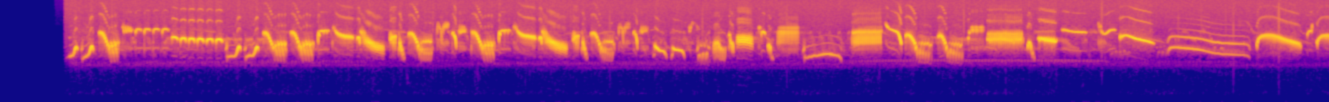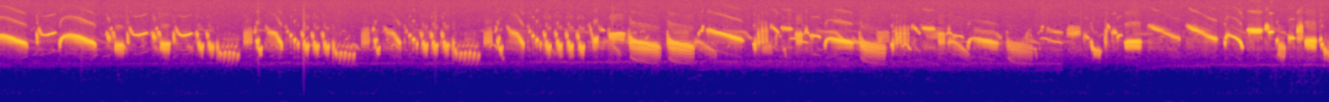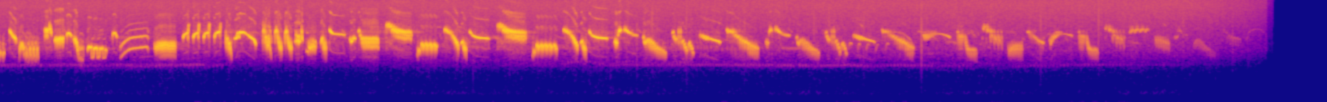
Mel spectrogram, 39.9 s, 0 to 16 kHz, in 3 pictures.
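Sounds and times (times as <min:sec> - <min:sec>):
skylark singing: 0:00.7 - 0:38.9.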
